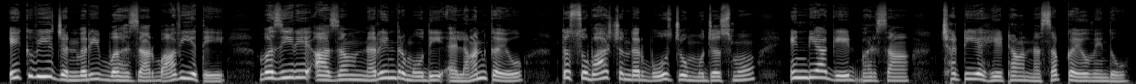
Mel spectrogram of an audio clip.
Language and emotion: Sindhi, neutral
